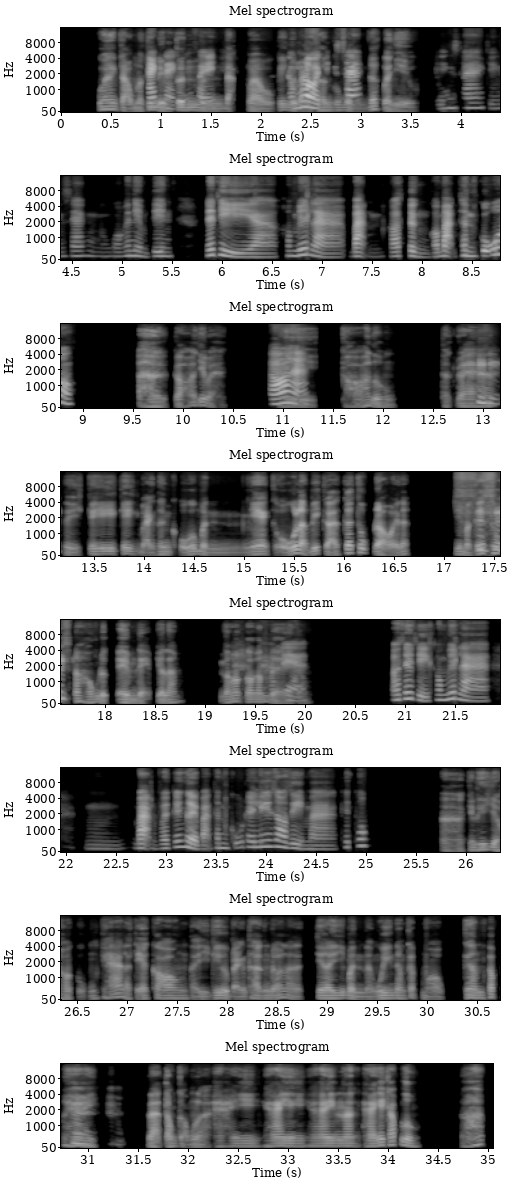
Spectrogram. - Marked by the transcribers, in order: other background noise; laugh; laugh; tapping
- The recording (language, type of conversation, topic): Vietnamese, podcast, Theo bạn, thế nào là một người bạn thân?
